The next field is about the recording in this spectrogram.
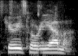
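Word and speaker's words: Akira Toriyama: Kiri Toriyama.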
